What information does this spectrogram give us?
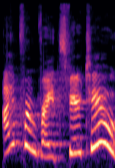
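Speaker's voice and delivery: unusually high voice. Asking an in-character question in a game scene, unusually high voice. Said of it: "I don't know why my voice was that high".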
